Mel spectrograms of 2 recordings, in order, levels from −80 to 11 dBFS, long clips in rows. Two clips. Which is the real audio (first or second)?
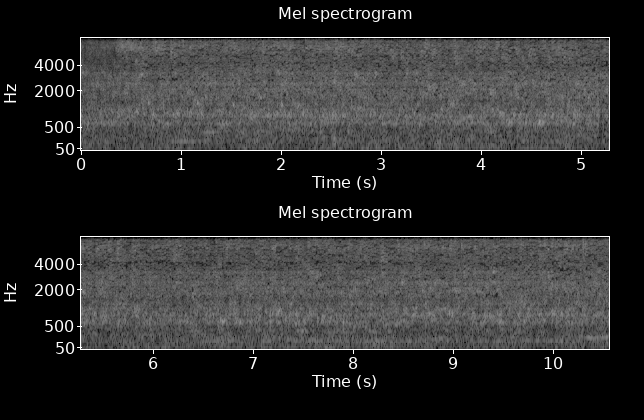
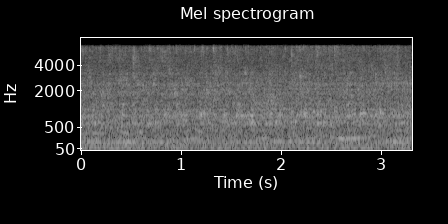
second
